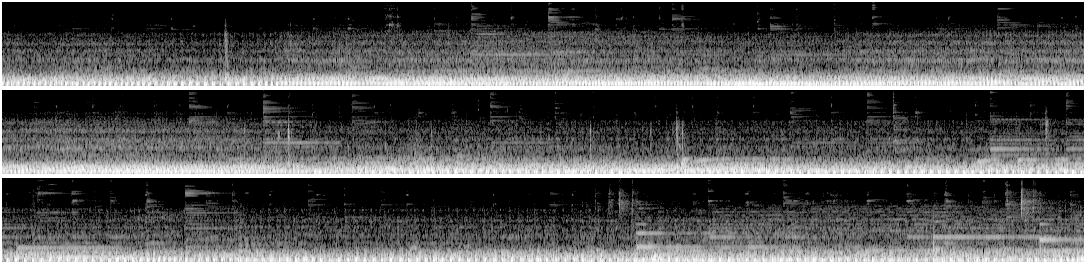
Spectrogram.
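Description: Motorcycle engine running steadily under way, with music playing over it.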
